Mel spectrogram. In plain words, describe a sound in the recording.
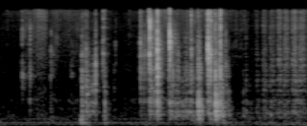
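An easel board knocks and rattles as a hand shifts it.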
